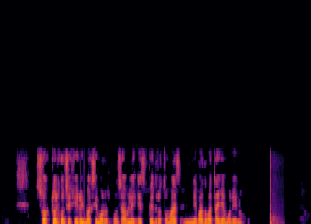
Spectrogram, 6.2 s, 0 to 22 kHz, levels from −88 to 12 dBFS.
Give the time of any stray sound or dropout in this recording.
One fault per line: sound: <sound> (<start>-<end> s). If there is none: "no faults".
sound: thud (5.4-5.7 s)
